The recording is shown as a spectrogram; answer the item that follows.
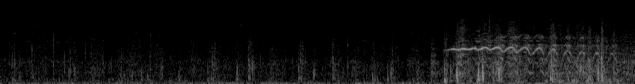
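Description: Horses' hooves clip-clopping, faint at first and louder from about four seconds in. At that point a horse whinnies once, a wavering high call lasting about a second.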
